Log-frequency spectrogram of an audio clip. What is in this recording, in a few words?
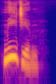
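"medium" British English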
